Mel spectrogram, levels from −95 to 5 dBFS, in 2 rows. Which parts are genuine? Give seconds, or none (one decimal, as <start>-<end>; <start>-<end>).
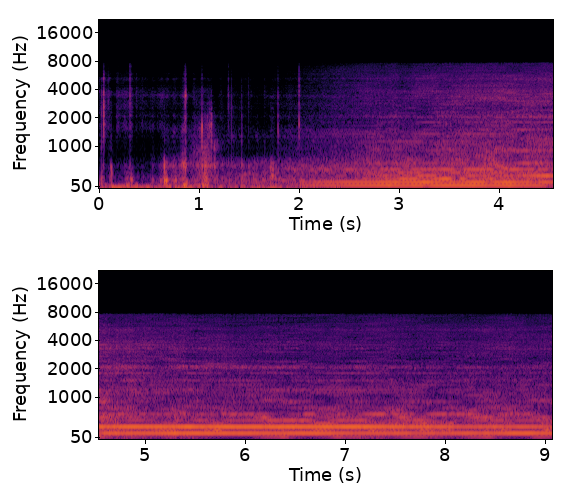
none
